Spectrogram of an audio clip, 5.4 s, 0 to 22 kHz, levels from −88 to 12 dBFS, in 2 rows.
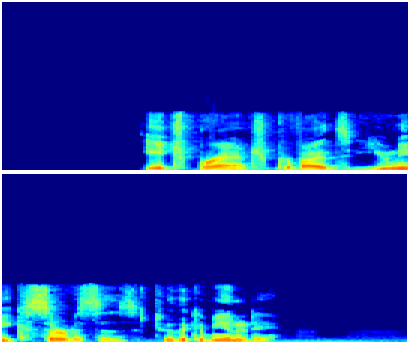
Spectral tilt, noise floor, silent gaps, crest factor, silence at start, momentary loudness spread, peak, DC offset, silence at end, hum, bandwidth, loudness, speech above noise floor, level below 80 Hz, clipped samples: -5 dB/octave; -51 dBFS; none; 16 dB; 0.95 s; 13 LU; 0 dBFS; under 0.1%; 0.9 s; none; 7.8 kHz; -16 LUFS; 36 dB; -66 dBFS; under 0.1%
